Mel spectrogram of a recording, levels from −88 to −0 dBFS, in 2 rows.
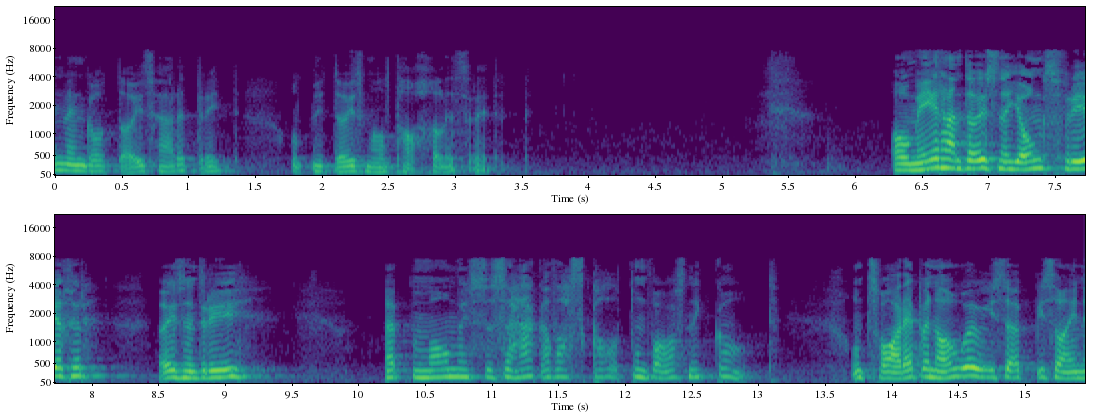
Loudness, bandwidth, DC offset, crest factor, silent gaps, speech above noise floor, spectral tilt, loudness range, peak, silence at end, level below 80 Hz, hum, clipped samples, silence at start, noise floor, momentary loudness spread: -26 LUFS; 8 kHz; under 0.1%; 20 dB; none; 43 dB; -6.5 dB/octave; 14 LU; -8 dBFS; 0 s; -62 dBFS; none; under 0.1%; 0 s; -68 dBFS; 17 LU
